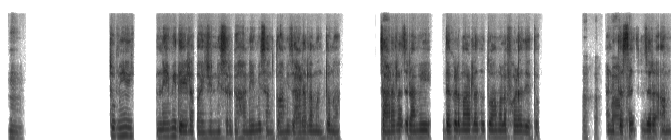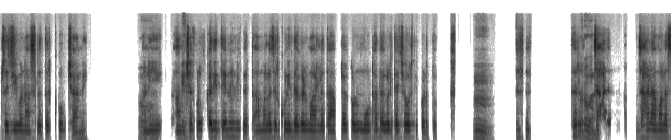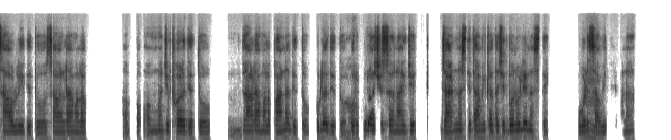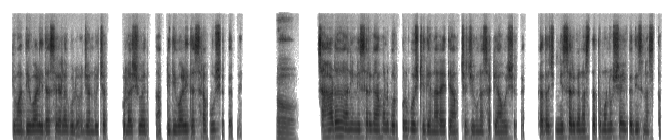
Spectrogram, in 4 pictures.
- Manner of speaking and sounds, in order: other background noise; chuckle; tapping; "वटसावित्री" said as "वडसावित्री"
- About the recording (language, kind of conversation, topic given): Marathi, podcast, निसर्गाकडून तुम्हाला संयम कसा शिकायला मिळाला?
